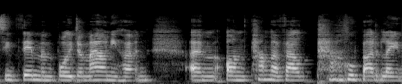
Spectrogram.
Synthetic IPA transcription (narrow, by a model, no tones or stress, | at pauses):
siðɪmənboːɨdɔmawniɦʊnəːmɔnd̥pʰamavɛlˠpʰawbarlˠej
